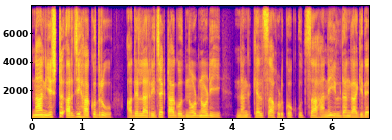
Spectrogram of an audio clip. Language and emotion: Kannada, sad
